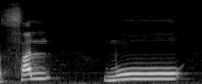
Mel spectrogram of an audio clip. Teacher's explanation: میم واو پیش مو 1 الف کے برابر کھینچا جائے گا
